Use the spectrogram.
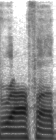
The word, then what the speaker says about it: Rafa: And it is actually pronounced Rafa because I did look it up.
